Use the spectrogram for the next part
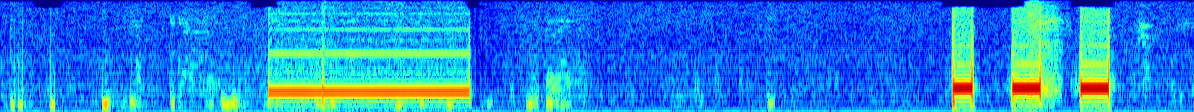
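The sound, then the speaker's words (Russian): On a phone call to the Batyanya building centre, soft clicks and taps give way to a single long, steady electronic beep. After a short pause, three quick, loud touch-tone beeps ring out in even succession as an extension number is dialed. No one speaks. “Если вы знаете внутренний номер сотрудника, наберите его в тональном режиме или дождитесь ответа.”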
